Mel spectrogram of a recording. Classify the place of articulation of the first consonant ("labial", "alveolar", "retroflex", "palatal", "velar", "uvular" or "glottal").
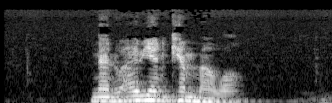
alveolar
